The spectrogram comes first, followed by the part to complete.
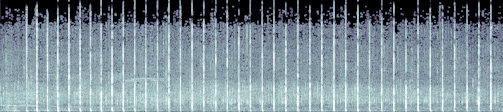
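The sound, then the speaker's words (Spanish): A church audience applauds its youth group for about ten seconds, a dense wash of clapping with sharp, steady rhythmic claps standing out above it at a brisk, even pace. No one speaks. “Déjenme darles un aplauso.”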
